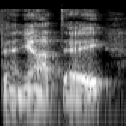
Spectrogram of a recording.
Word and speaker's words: piñata: But everywhere children would be talking about breaking a piñate, pronounced peñate, as you talk of having a tree.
